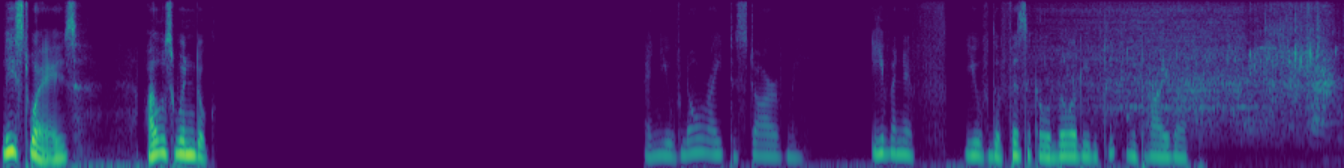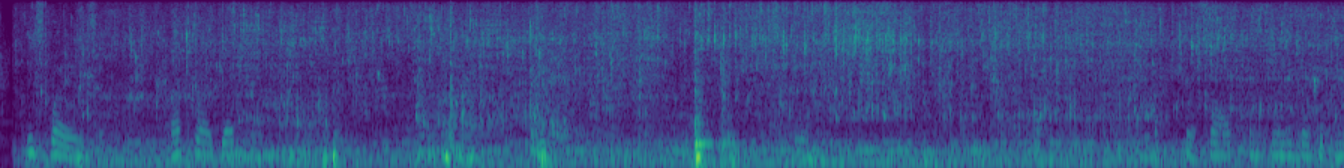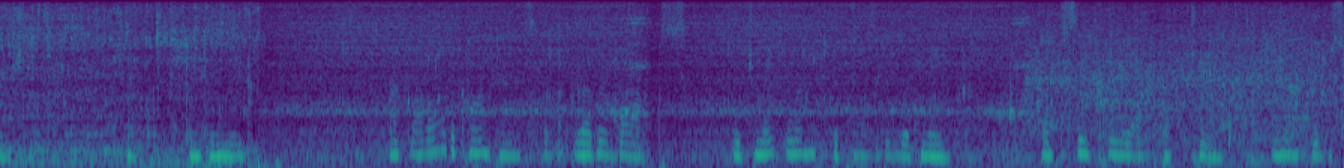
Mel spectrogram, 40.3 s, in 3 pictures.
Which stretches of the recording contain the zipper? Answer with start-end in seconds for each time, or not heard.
not heard.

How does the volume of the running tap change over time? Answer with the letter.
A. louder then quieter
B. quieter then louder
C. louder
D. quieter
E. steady
A.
